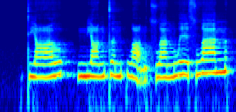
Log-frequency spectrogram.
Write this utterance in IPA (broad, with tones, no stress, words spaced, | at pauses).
t̪jɑ˧˥ʊ̯ | mjɑ˧˥ŋt̪ə˧˥n pwɑ̰˨˩ŋt͡swa˧˥nwe˥˩ɪ̯ swa˥n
